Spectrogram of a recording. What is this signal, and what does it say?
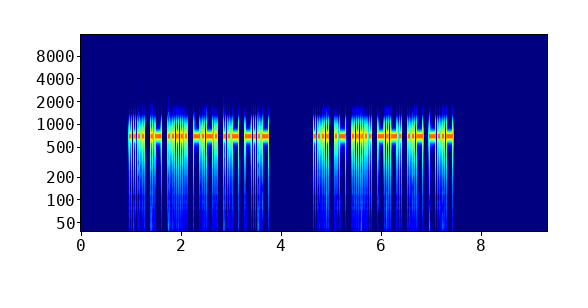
Morse code, heard as a keyed tone, about 27 wpm, 700 Hz. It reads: HA5CUX HA5CUX
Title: DXCC-100 Call Signs - 6 Characters - Repeated 2x - 28wpm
